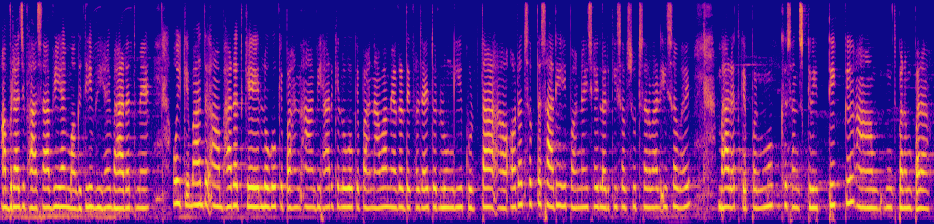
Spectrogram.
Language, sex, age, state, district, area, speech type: Maithili, female, 18-30, Bihar, Sitamarhi, urban, spontaneous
